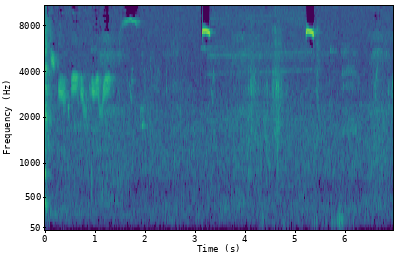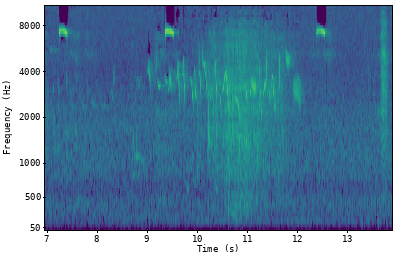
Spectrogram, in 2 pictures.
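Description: Sharp, very high single bird chips repeating about every two to three seconds, with a brief burst of quick twittering birdsong about ten seconds in.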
